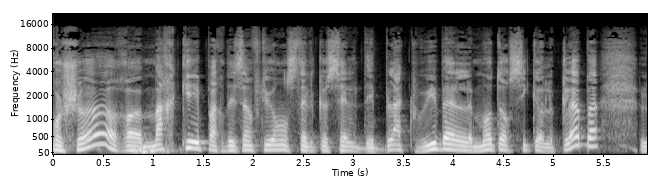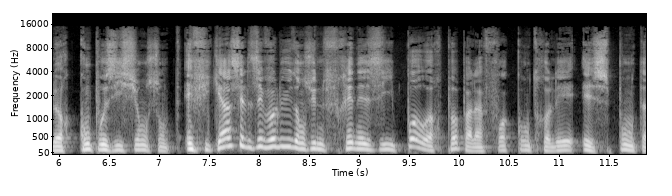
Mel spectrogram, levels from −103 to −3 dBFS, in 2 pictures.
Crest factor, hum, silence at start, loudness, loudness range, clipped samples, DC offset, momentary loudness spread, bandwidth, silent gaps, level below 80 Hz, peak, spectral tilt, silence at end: 18 dB; none; 0 s; -18 LUFS; 2 LU; under 0.1%; under 0.1%; 7 LU; 15 kHz; none; -48 dBFS; 0 dBFS; -5.5 dB/octave; 0 s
